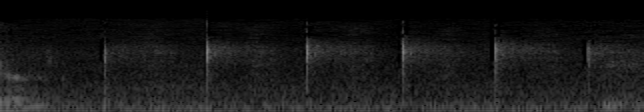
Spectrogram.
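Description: Chalk tapping against a chalkboard in a steady run of short clicks, about three a second, as a dotted line is dabbed onto the board.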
